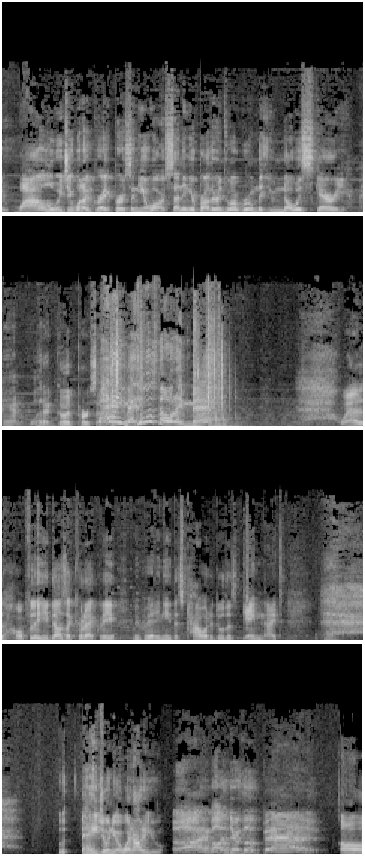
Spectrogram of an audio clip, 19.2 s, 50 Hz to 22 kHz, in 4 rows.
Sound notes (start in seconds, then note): 7.2 door thuds; 8.8 Luigi sighing; 13.8 Luigi sighing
